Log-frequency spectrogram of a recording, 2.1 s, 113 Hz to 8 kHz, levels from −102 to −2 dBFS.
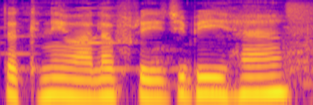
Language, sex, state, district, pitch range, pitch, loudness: Hindi, female, Bihar, Patna, 165-180 Hz, 170 Hz, -15 LUFS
